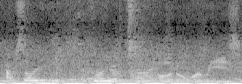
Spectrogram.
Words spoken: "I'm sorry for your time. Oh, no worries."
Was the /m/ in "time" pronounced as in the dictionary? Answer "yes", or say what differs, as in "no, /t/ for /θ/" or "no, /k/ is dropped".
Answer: no, /m/ is dropped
